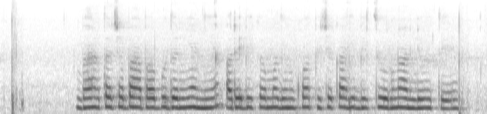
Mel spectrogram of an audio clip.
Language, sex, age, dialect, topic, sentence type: Marathi, female, 25-30, Northern Konkan, agriculture, statement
